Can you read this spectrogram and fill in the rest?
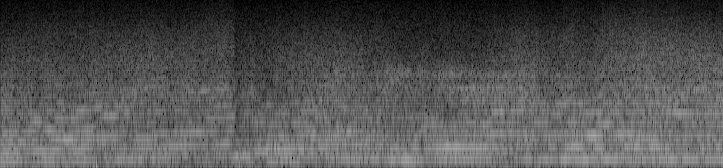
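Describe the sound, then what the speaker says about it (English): BMW race car in a club race at Hockenheim in a racing game, engine droning steadily at high revs as it drifts out of a corner, a continuous layered whine with no voices. "Green Gaming, nice drift coming out that corner there"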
